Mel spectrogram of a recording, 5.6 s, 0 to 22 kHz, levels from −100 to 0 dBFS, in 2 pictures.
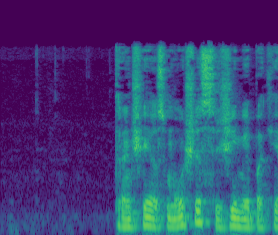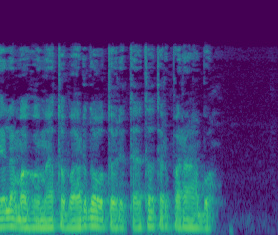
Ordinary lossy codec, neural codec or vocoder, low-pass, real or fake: Opus, 64 kbps; vocoder, 44.1 kHz, 128 mel bands every 512 samples, BigVGAN v2; 10.8 kHz; fake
